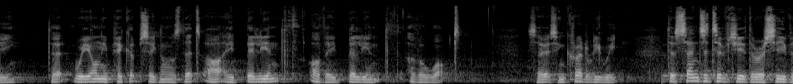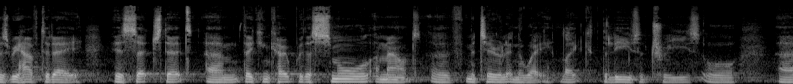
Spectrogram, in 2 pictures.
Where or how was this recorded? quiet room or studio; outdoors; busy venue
busy venue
